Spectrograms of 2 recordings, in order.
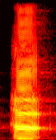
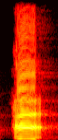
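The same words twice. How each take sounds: Both takes have the same delivery.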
